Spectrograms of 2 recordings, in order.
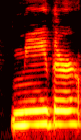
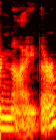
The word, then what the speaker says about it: neither: Neither or neither, whichever you say, and the er sound at the end there.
